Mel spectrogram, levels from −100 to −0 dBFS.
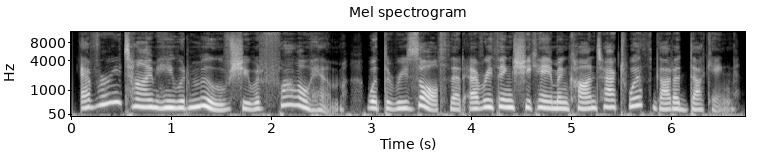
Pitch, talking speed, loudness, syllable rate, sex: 240 Hz, 195 wpm, -16 LUFS, 5.1 syllables/s, female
